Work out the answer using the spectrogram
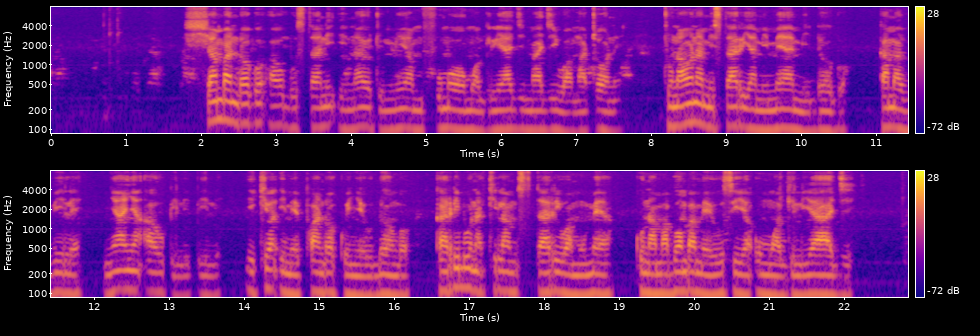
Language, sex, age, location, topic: Swahili, male, 25-35, Nairobi, agriculture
